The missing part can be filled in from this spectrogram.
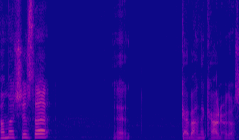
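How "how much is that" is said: very high-pitched voice. Voicing Ilakin at the counter after switching voices: Ilakin's voice. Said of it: "sorry, wrong voice".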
